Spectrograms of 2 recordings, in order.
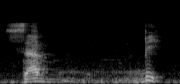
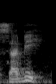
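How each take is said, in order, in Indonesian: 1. Huruf b dobel dan ditahan selama dua ketukan. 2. Huruf b tunggal dan tidak ditahan. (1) "jadi itu ditekan" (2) "bukan sabih ya"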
